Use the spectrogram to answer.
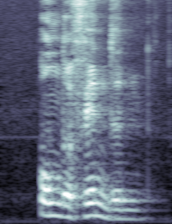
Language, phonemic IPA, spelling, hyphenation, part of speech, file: Dutch, /ˌɔn.dərˈvɪn.də(n)/, ondervinden, on‧der‧vin‧den, verb, Nl-ondervinden.ogg
- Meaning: to experience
